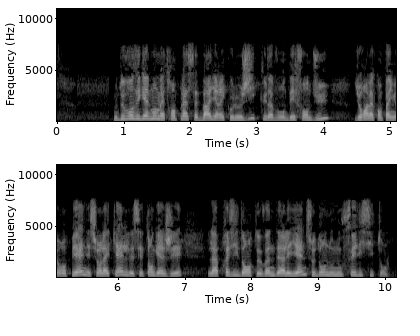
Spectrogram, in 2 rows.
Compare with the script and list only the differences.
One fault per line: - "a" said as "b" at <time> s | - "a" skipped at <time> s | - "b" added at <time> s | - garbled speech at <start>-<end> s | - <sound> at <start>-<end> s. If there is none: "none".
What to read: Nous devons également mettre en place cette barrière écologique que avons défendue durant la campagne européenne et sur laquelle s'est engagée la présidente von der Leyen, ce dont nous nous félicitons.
none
